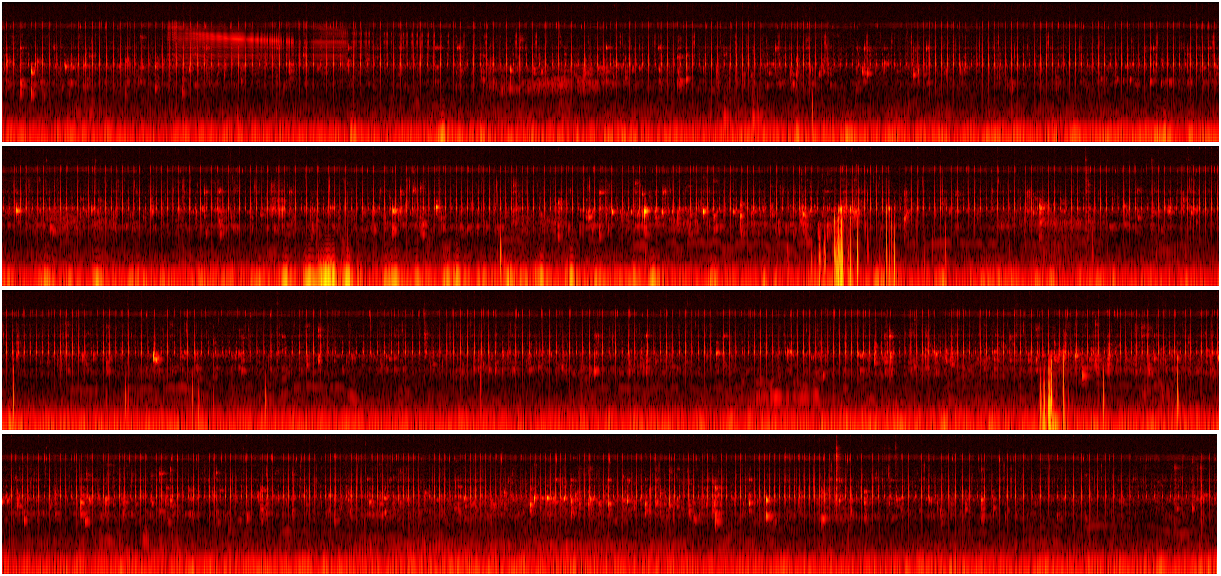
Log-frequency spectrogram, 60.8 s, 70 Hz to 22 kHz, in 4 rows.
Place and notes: Kirkilai, Lithuania, karst lake underwater
hydrophones in the one of karst lakes of Birzai area
23 August 2015, ~16:00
